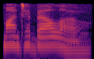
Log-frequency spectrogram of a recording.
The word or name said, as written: Montebello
